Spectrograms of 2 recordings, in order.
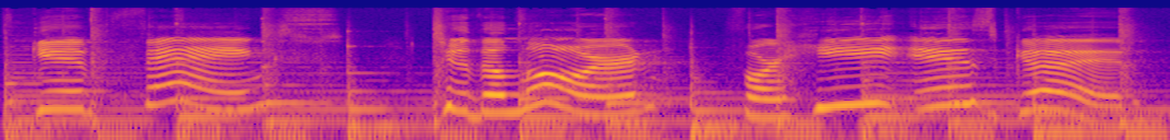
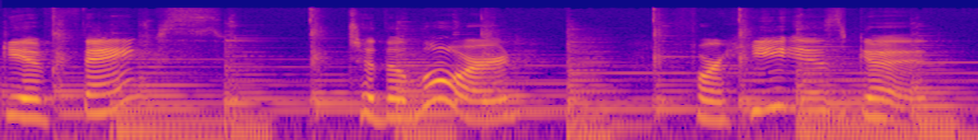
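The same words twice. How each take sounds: First: It is said very loudly. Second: It is said at normal speed and volume.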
